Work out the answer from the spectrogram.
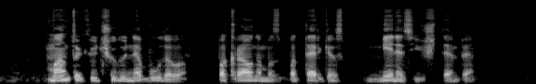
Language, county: Lithuanian, Kaunas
